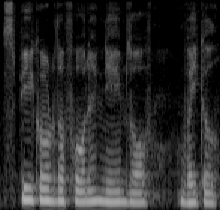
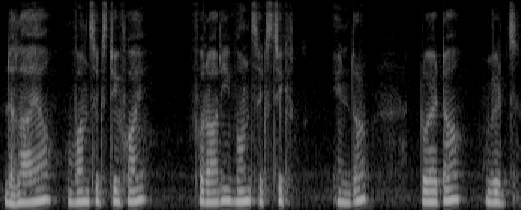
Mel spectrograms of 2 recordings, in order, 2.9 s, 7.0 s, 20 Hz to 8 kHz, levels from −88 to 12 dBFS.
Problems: none marked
